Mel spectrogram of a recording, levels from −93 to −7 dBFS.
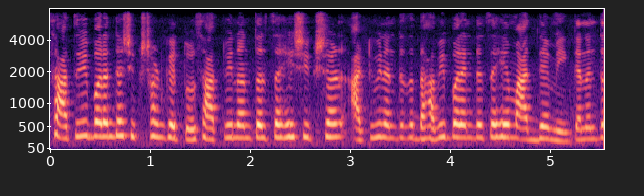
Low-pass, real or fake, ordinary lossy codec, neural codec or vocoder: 7.2 kHz; real; none; none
